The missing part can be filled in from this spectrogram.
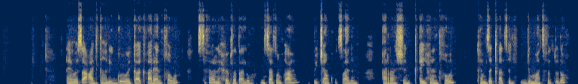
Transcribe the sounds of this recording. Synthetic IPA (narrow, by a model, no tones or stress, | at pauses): najwɔt͡sʼa̰ʕad̪ɨt̪ʰɐxliɡuwɔjkʰaʔakʼaɾjaɨnt̪ʰɨxɐwːʊn | zɨt̪ʰɐfɐlalɐjħɨβut̪ʰat̪alːɐwunɨsat̪ʰomkʰɐʔa | b̥ɨt͡ʃʼːankʷʼot͡sʼalɨn | ʔaɾaʃɨnkʼɐjːɪħɨnɨnt̪ʰɨ̥xɐwːʊn | kʰɐmzɐkʼːat͡sʼɨld̪ɨmːat̪ʰɐ̥fɐlt̪ʼɨd̪o̞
